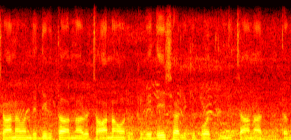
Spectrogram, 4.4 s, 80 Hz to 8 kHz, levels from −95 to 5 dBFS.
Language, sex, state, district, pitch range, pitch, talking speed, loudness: Telugu, male, Andhra Pradesh, Sri Satya Sai, 110-120 Hz, 115 Hz, 150 wpm, -17 LUFS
